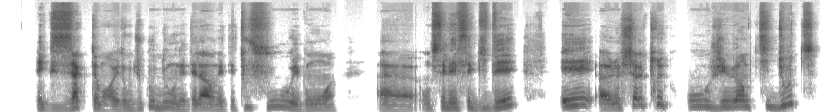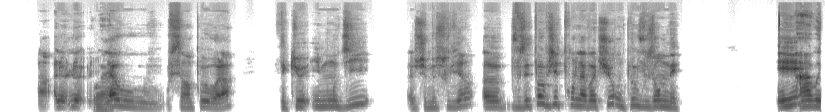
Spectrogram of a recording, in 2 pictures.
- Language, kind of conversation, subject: French, podcast, As-tu déjà pris une décision sur un coup de tête qui t’a mené loin ?
- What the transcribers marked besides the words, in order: tapping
